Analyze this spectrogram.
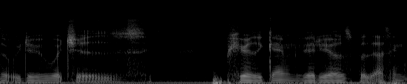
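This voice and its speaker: Speaking with an American accent, a man uses a very deep, low pitch with vocal fry and lively intonation. He keeps a moderate pace, and room echo is audible. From United States. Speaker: gaming video creator. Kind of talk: unscripted opinion commentary. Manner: halting, many fillers. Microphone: poor mic, breathy, audible breathing.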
